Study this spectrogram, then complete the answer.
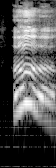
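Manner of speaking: loud shuddering ugh; disgusted ugh. Retold or imitated. Old man wiping the paw off his hand, loud shudder. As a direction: shudder off the touch. Shivering after touching the paw.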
